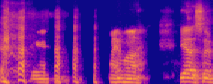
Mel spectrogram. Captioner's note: laughing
